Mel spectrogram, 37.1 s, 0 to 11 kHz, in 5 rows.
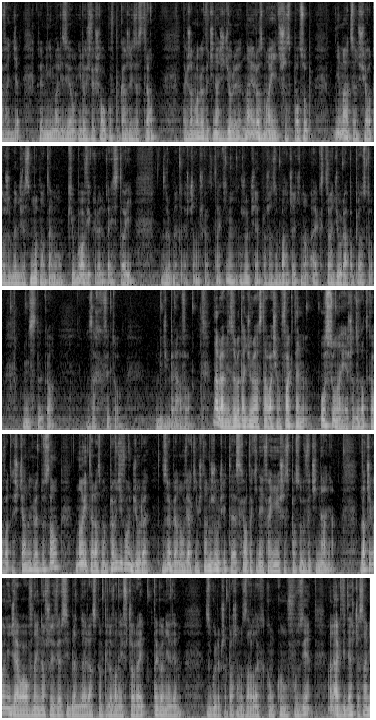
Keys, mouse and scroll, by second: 4.2 click, 5.7-11.2 drag, 12.0 click, 13.0-14.5 drag, 14.8 shift+click, 15.1 shift+middle click, 15.4-16.9 shift+middle drag, 17.1 middle click, 17.8 click, 18.4-19.7 shift+drag, 19.9-21.8 drag, 21.9 x, 23.1 click, 23.7 scroll down 1, 24.1 click, 25.4-29.4 drag, 30.0 shift+click, 31.3 click, 32.2 click, 33.2-34.5 drag.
